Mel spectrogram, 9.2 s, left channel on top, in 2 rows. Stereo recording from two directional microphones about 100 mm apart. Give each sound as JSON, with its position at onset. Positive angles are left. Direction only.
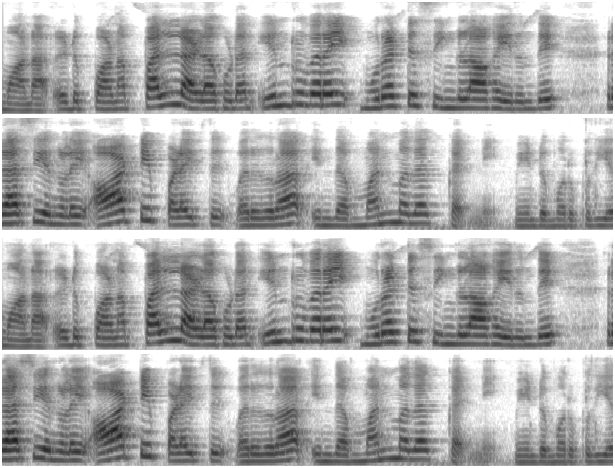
{"t": 0.0, "sound": "speech", "side_deg": -40}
